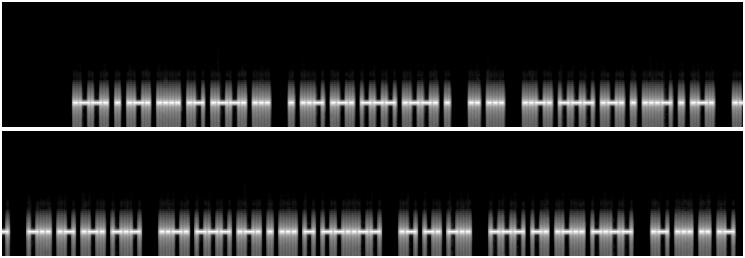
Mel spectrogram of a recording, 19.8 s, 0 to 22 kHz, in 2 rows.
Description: Morse code, heard as a keyed tone, about 30 wpm, 700 Hz. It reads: PERHAPS EUROPE IS FOREVER A DARK FOREST, AND ONLY ASIA
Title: A Sound Of Thunder 30wpm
